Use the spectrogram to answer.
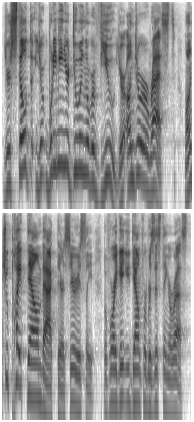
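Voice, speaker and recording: Guy doing a pissed off cop, loud n barking, pitched up, trips over his words, roleplay game. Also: sing-song, fairly quick, few pauses. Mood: irritated, threatening. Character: stern, aggressive, fed-up male police officer.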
